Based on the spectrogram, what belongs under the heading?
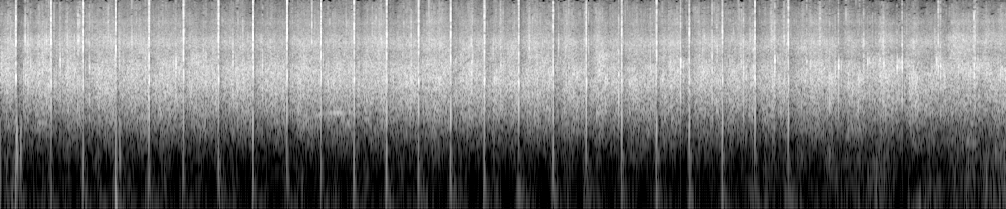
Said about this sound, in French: Je voudrais qu'on les applaudisse très fort aussi.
